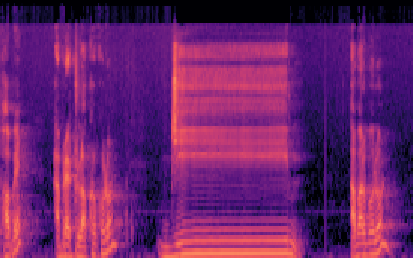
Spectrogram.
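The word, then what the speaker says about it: ج: আপনারা আমার সাথে করুন জিম মাশআল্লাহ আবার বলুন জিম আপনারা চেষ্টা করুন হয়ে যাবে এর মাখরাজ হলো জিহ্বার মধ্যখান তার বরাবর উপরের তালুর সঙ্গে লাগিয়ে উচ্চারিত হয় আপনারা পিকচারে ছবিতে দেখতে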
